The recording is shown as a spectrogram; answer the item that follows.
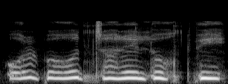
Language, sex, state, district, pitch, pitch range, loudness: Hindi, female, Madhya Pradesh, Bhopal, 285 Hz, 275-295 Hz, -12 LUFS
